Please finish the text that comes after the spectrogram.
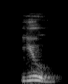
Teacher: से शुरू होता है और हिंदी में लिख दिया आप तो यू करते समय मुह गोलाकार बना ओठ गोला आकृति में बनता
